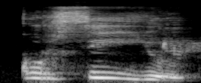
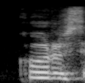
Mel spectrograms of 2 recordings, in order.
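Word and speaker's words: كرسي: Pourtant, K, c'est facile. K. Le lâcher prise, K. exactement. K, il est là, devant. K, faut pas. Oh, il faut aller le chercher. K, ne force pas. K, facile. K. Voilà, tout ce travail, exactement. Répète. Kursiyun. Eh ben voilà, très bien. Tu vois, Kaf, il est juste là. Il est devant là. Il faut pas besoin d'aller le chercher. Il sort tout seul. Kursi. Alors que Qo, c'est loin.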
